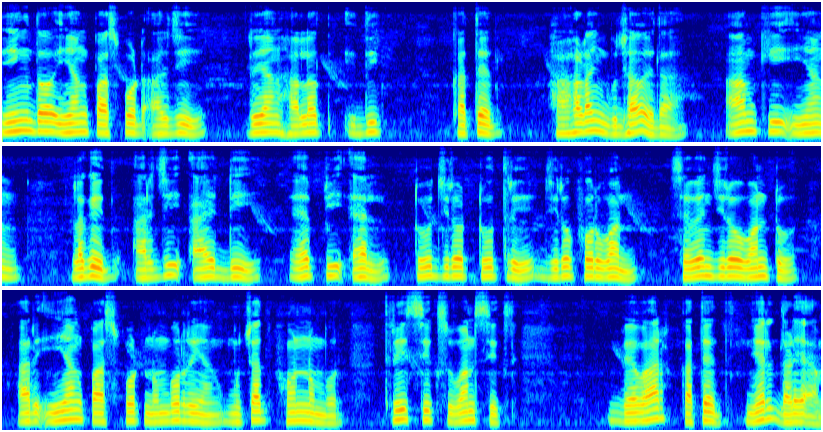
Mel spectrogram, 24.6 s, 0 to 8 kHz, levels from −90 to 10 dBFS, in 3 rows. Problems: none marked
